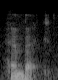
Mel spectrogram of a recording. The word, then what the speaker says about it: handbag: The word handbag in speech, if we pronounce more faster, it will be like handbag. Handbag. So we pronounce without the D.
